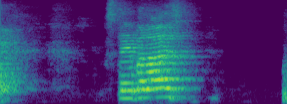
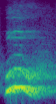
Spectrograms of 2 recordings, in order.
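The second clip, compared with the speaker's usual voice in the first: high, loud whoop of energy; excited whoop; 13 semitones higher, 5 dB louder than usual. Real, not acted. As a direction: let out a big hype whoop. Set finished, celebrating.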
